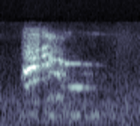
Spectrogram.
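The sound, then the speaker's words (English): A domestic cat gives a single meow, a short high-pitched cry lasting well under a second, fairly faint and alone against a quiet background. “that was my cat.”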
